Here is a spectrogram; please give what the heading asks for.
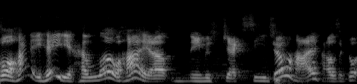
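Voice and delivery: upbeat, chirpy, swooping alien voice. Voicing an alien greeting the arriving crew: upbeat chirpy alien voice. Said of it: "upbeat, chirpy, uh, Duros".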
